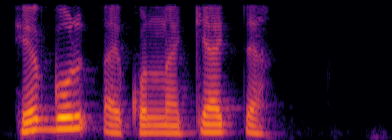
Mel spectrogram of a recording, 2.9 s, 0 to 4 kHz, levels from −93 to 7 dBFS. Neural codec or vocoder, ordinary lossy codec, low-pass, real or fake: codec, 24 kHz, 0.9 kbps, WavTokenizer, medium speech release version 1; none; 3.6 kHz; fake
